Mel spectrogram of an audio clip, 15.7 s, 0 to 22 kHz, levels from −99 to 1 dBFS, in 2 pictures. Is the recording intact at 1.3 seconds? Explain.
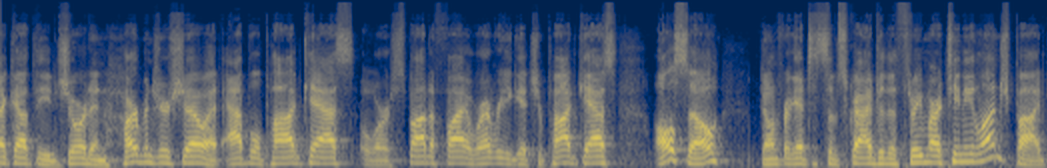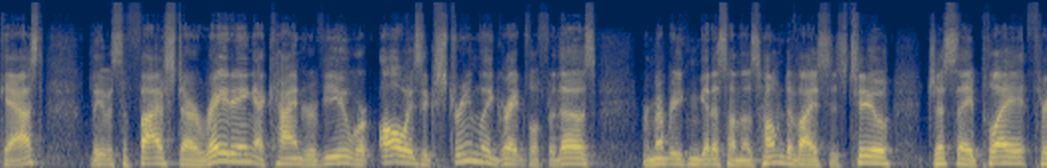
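Yes, the speech at 1.3 seconds is intact, with no dropout, glitch, distortion or other fault audible at that point.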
